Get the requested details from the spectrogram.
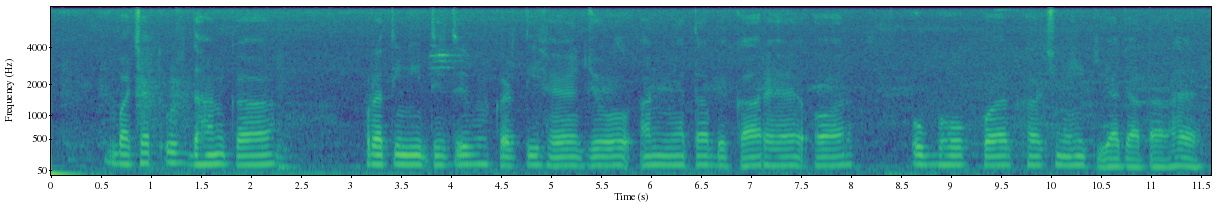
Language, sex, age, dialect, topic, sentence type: Hindi, male, 25-30, Hindustani Malvi Khadi Boli, banking, statement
